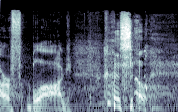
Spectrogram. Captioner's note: laughs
